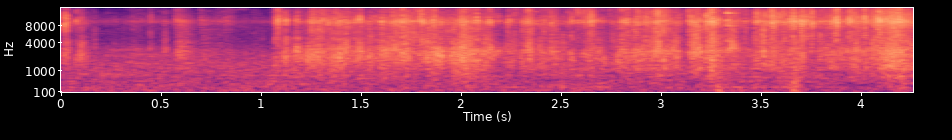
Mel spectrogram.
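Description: A plastic packet crinkles as hands handle it.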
